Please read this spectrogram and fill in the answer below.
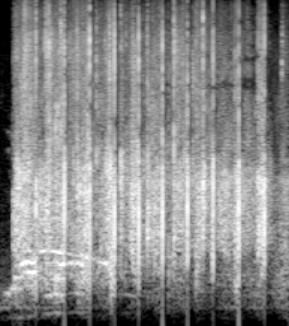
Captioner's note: audience applauding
